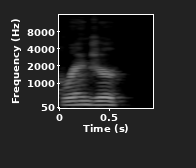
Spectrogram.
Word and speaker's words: Ranger: Facebook, look me up, Mark Ranger, M-A-R-C, last name R-A-N-G-E-R.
